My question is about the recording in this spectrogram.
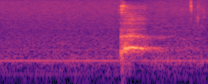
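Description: A man's short hiccup-like vocal sound about a second in, over a steady faint hum.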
